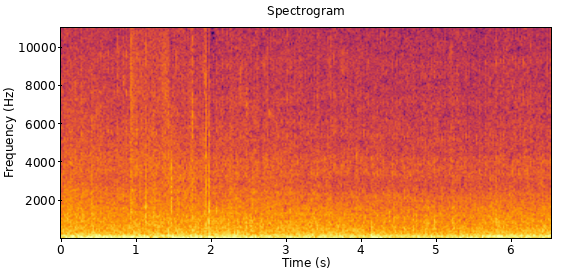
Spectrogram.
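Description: Tank tracks clatter over cobblestones.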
